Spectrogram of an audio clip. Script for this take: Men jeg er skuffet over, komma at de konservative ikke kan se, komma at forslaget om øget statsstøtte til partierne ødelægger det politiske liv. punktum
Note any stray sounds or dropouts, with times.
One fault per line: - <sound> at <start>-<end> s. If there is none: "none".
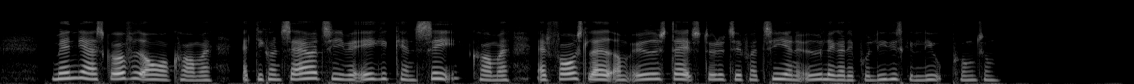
none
